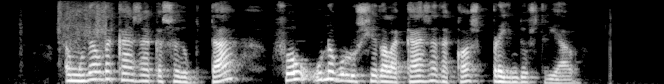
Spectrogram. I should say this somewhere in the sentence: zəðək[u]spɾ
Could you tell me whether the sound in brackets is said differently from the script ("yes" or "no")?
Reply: yes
